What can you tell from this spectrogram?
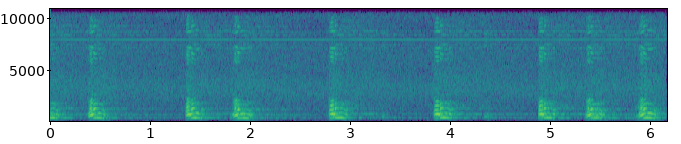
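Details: Treeing Walker Coonhound bitch baying a squirrel up a tree: steady, resonant barks, often in quick pairs, about one per second, with a little echo and little other sound.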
